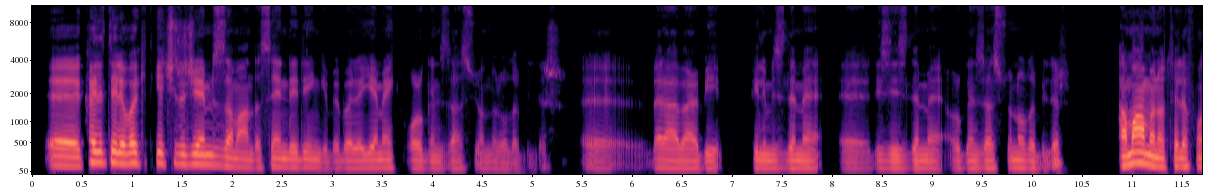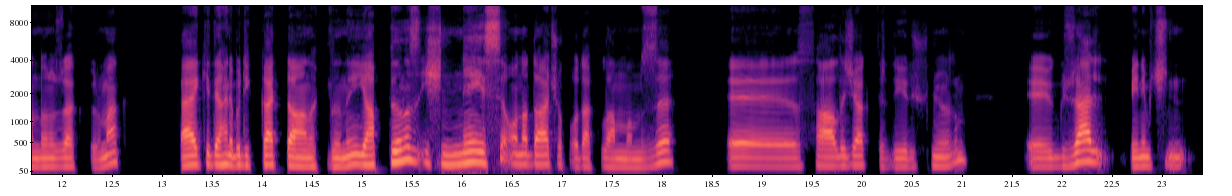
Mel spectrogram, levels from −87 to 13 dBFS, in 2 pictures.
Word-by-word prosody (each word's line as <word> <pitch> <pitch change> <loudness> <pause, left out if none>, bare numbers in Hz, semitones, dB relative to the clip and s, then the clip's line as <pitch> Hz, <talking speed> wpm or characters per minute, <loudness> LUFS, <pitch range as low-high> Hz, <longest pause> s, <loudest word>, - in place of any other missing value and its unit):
eee, 125 -2 +5
kaliteli 165 -1 +5
vakit 160 0 +2
geçireceğimiz 145 -3 +1
zaman 110 -5 -2
da 100 - -8
senin 110 +1 -4
dediğin 105 -1 -4
gibi, 90 0 -13
böyle, 95 0 -4
yemek 105 0 -4
organizasyonları 90 -2 -11
olabilir, 75 -6 -19 0.2
eee, 90 0 -14 0.2
beraber 95 -2 -4
bir 95 -2 -7 0.3
film 95 -2 -4
izleme, 95 -1 -5 0.2
eee, 85 -1 -14
dizi 95 +1 -7
izleme 95 -1 -6
organizasyonu 95 +2 -7
olabilir. 90 -2 -8 0.5
Tamamen 140 +1 +8
o 115 - +2
telefondan 115 0 -2
uzak 115 0 -2
durmak, 140 +11 -3 0.5
belki 135 +2 +5
de, 140 - +5
hani, 135 -1 +3
bu 135 - 0
dikkat 140 +2 +1
dağınıklığını, 115 -1 +3
yaptığımız 170 +7 +4
iş 160 -3 -4
ne 150 +5 +4
ise 160 -2 +1
ona 145 -2 -2
daha 140 0 +4
çok 135 -2 -14
odaklanmamızı, 110 +7 -3 0.6
eee, 115 -1 -1 0.2
sağlayacaktır 125 -2 -1
diye 115 -1 -5
düşünüyorum. 125 - -6 0.6
Eee, 115 0 -3
güzel, 165 +10 +3 0.3
benim 120 +2 0
için 120 0 -8
115 Hz, 130 wpm, -22 LUFS, 95-135 Hz, 0.6 s, Tamamen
